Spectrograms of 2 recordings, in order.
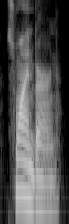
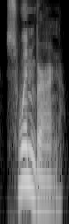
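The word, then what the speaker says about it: Swinburne: plan into execution and pronouncing the I long who swinburn he repeated with the same mispronunciation the poet swinburn she corrected yes that's the chap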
